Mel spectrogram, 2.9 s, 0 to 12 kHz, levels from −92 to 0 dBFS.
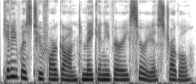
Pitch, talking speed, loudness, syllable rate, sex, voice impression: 205 Hz, 225 wpm, -16 LUFS, 5.7 syllables/s, female, feminine, tensed, slightly powerful, slightly hard, clear, fluent, intellectual, calm, elegant, sharp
